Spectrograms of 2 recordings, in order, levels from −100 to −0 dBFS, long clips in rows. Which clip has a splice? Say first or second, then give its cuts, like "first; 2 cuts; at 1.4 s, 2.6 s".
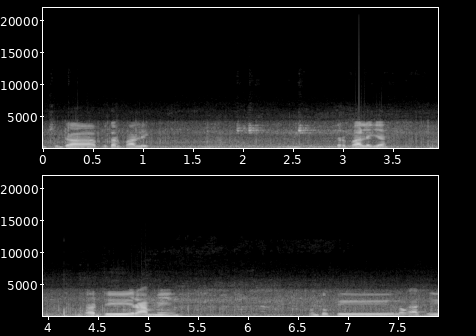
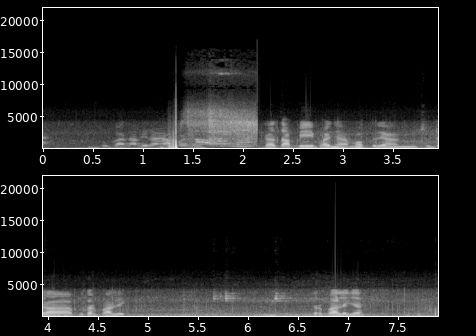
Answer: second; 1 cut; at 2.1 s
